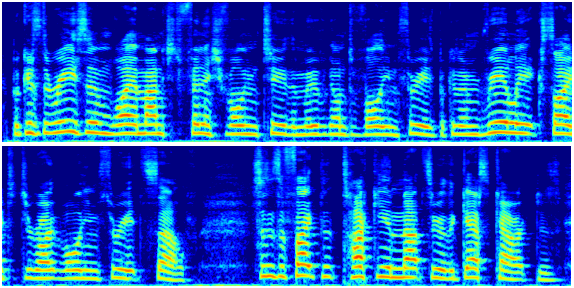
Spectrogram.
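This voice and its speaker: A woman's voice: on the high side, clear, resonant tone. A woman streamer reading aloud and adding exasperated, sweary mocking commentary.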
